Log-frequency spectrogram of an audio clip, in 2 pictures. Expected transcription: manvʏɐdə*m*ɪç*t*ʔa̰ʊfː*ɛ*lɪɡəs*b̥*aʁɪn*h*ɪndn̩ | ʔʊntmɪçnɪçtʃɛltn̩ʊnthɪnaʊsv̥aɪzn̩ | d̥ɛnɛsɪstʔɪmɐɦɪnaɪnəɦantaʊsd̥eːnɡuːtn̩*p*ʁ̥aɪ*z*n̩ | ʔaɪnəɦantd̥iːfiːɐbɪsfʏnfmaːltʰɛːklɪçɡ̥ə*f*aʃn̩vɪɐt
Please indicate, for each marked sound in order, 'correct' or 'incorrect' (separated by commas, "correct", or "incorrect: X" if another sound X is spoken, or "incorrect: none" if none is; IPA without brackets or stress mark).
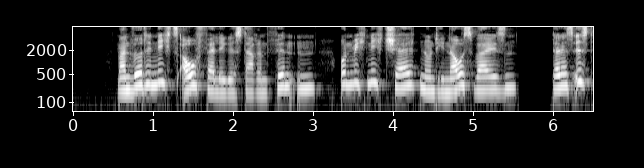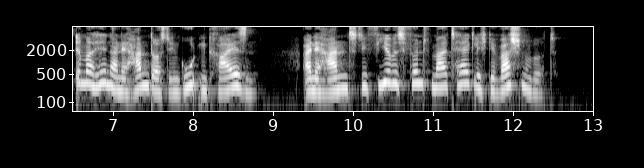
incorrect: n, incorrect: t͡s, correct, incorrect: d̥, incorrect: f, incorrect: k, correct, incorrect: v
